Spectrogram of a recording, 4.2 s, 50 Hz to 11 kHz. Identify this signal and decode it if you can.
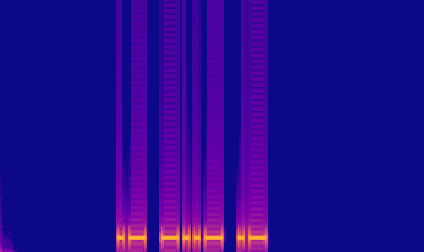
Morse code, heard as a keyed tone, about 22 wpm, 700 Hz. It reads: AXA
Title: USA Call Sign Postfixes - 3 Letters 22wpm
